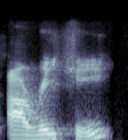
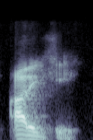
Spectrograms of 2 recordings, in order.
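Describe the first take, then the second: First: The R is a plain English R. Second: The R is tapped, between D, R and L. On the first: The speaker calls it wrong. "most people that weren't Maori would pronounce it" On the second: The speaker calls it right. "I pronounced it"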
